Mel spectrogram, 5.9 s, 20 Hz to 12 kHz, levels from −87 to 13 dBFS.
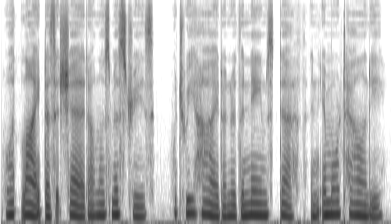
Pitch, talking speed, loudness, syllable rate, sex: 170 Hz, 175 wpm, -16 LUFS, 5.0 syllables/s, female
